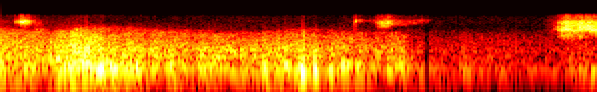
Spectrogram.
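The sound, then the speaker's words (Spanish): Thunder from a storm with no rain: a deep, rough rumble that rolls steadily, eases briefly, then swells again at the close. “Esa tormenta. Sí, pero está que suena hace rato y no hay nada de lluvia.”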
